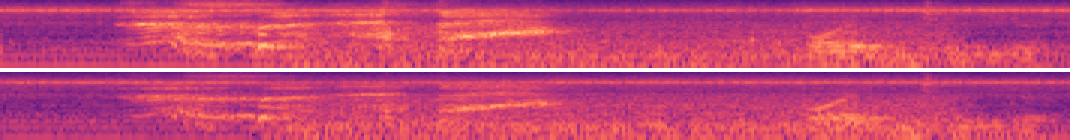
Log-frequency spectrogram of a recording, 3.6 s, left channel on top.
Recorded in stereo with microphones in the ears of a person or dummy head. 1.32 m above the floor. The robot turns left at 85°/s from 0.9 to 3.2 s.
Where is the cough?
70° left, 3.5 m; by 1.9 s 20° right, 3.5 m.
